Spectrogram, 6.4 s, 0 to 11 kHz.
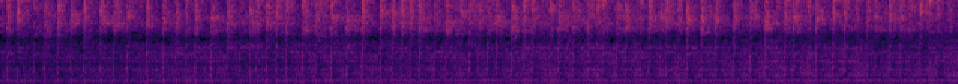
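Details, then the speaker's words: Kawasaki Ninja RR two-stroke, Mikuni 28 carburetor, idling around 1500 rpm with the air screw fully closed: heavy, burbly, uneven idle, a rich mixture. "tapi ini udah pasti setingan Basah nih bisa didenger ya teman-teman Nah dia grebekan"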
